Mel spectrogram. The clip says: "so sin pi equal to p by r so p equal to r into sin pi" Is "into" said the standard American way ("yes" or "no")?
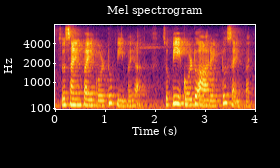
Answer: no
